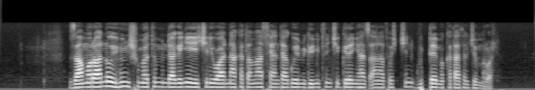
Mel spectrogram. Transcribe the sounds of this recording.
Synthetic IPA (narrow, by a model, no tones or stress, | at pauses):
zamoɾanːojɪɦɨnʃumət̪ʰɨmɨnd̪aɡəɲːɛjɛt͡ʃɪliwanːakʰət̪ʰəmasajant̪ʰajaɡujɛmːiɡəɲːut̪ʰɨnt͡ʃʰɪɡːɨɾəɲːahɨsʼanat̪ʰo̞t͡ʃːɪnɡud̪ːajməkːət̪ʰat̪ʰəld͡ʒɛmːɨɾwa̰l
